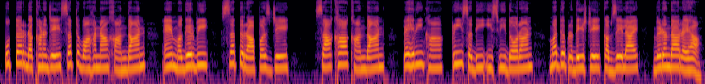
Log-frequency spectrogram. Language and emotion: Sindhi, neutral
